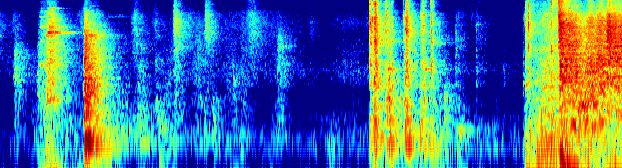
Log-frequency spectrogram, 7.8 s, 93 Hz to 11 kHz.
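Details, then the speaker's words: Chevy C10 with a 454 big block V8, after repair of an engine tick and exhaust sputter, started after sitting about three weeks on a new battery: it catches cleanly and settles into an even run with no ticking, much quieter. "no I can tell you right now it's much quieter up here we'll let her get warmed up here for a minute"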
